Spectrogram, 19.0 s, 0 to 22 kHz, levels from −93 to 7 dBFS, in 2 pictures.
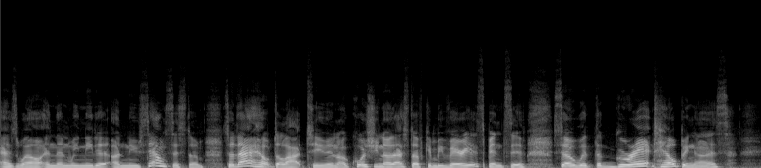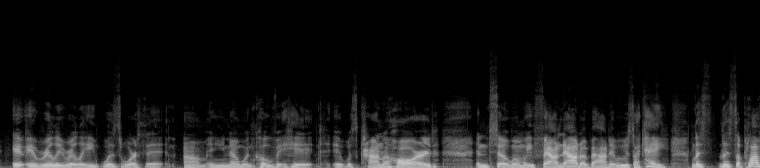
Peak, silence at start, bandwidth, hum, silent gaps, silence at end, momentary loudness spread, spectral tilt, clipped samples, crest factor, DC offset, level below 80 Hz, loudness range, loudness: -6 dBFS; 0 s; 8.6 kHz; none; none; 0 s; 9 LU; -7.5 dB/octave; under 0.1%; 16 dB; under 0.1%; -54 dBFS; 3 LU; -23 LUFS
